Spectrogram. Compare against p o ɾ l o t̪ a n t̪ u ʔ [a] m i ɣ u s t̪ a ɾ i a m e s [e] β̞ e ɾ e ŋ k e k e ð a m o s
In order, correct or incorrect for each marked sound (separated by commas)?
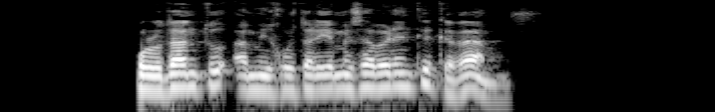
correct, incorrect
